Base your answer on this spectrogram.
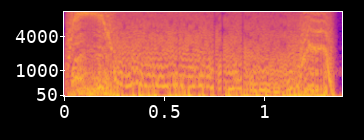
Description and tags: winder-grind-1
This sound was ripped from a recording session using a circuit bent toy laser gun.
1/2 circuit bent winder grind sounds from my Circuit Bent Sound Pack II.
